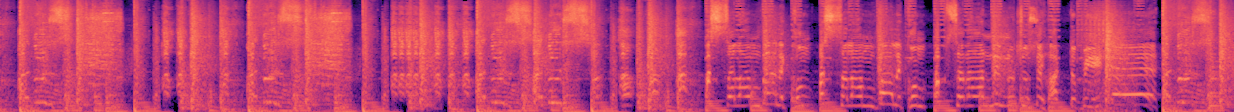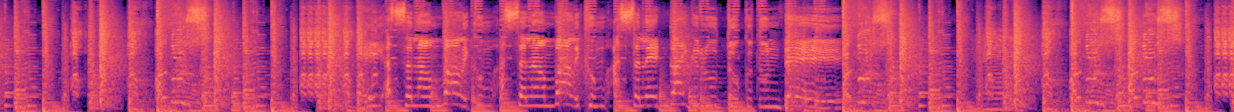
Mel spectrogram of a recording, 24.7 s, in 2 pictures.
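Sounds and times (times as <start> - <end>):
main music: 0.0 - 24.6.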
